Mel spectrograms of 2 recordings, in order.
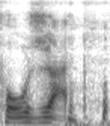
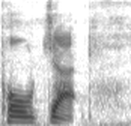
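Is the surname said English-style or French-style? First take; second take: French-style; English-style. First: The surname sounds like French 'zhahk'. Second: The surname sounds like English 'jack'. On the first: "I'm saying Paul Jacques" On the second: "you're saying Paul Jack"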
